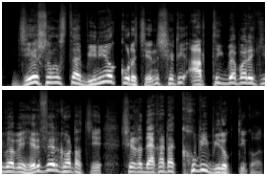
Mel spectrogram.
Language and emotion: Bengali, disgusted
